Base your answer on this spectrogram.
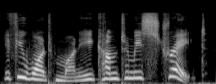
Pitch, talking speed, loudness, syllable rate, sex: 245 Hz, 220 wpm, -16 LUFS, 4.5 syllables/s, female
